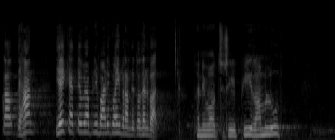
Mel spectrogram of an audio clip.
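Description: A man speaks with animation into a microphone.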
